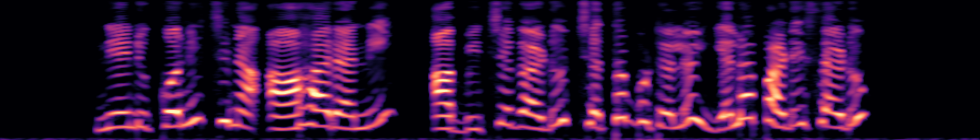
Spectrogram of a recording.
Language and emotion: Telugu, angry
